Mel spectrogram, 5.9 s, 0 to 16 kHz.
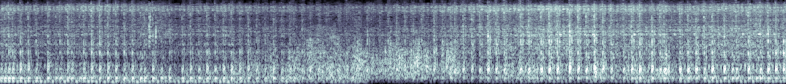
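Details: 2021 Apollo RFZ 125 dirt bike after sitting months, first start with new exhaust, carburetor and filter: steady, even engine beat at constant speed, no knocks or misses; running smoothly.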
